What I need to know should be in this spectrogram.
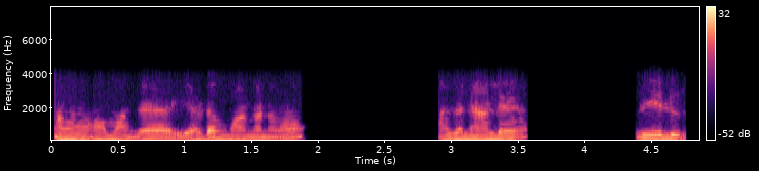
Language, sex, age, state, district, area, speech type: Tamil, female, 60+, Tamil Nadu, Vellore, rural, conversation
